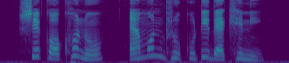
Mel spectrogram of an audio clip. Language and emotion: Bengali, neutral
